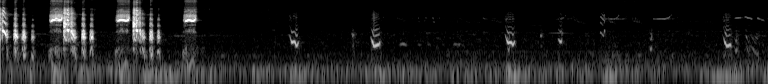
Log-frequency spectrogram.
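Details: Francolin (teetar) calling, from a recording of male and female calls: three loud, harsh, rasping bursts in quick succession over the first two and a half seconds, then near silence with faint short chirps from other small birds.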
